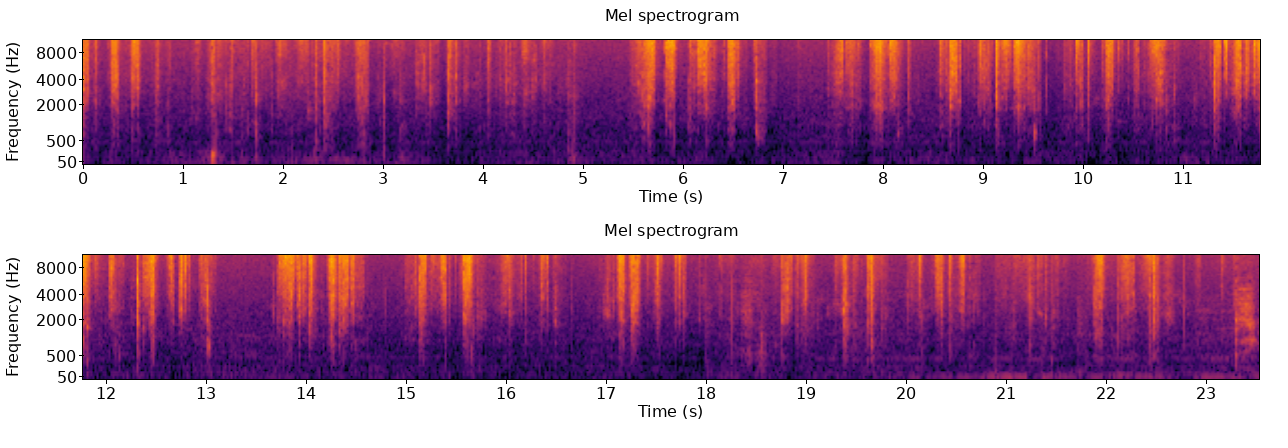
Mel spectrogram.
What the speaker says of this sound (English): I am going to lay these cards out and then we will get started.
